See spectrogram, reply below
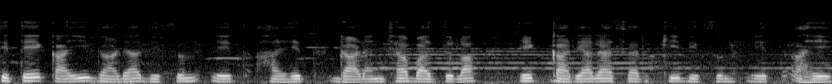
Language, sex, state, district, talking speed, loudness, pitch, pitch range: Marathi, male, Maharashtra, Nagpur, 100 wpm, -18 LUFS, 135 Hz, 130-145 Hz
